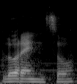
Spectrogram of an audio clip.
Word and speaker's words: Lorenzo: Vediamo ora le parole che terminano in ENZ più una vocale finale. Anche in questo caso la E va pronunciata aperta. Quindi avremo Enzo, Vincenzo, Lorenzo, Senza, Lenza e così via.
